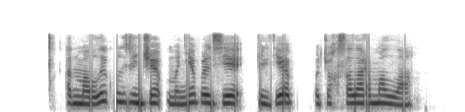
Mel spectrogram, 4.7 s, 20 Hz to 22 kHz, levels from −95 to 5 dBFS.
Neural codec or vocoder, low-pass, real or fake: none; 7.2 kHz; real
